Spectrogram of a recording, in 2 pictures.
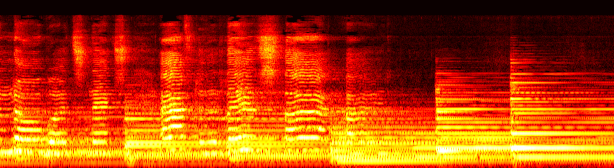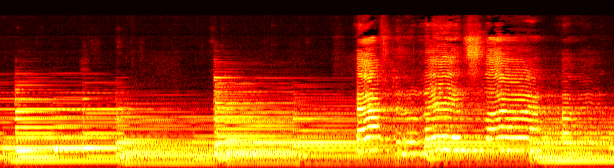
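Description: Solo piano and male vocal performed live: a man sings a phrase over piano chords for the first few seconds, the piano carries on alone through the middle, and the voice comes back in near the end.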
